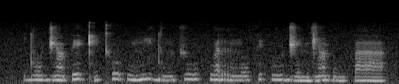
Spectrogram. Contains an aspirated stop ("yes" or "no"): yes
